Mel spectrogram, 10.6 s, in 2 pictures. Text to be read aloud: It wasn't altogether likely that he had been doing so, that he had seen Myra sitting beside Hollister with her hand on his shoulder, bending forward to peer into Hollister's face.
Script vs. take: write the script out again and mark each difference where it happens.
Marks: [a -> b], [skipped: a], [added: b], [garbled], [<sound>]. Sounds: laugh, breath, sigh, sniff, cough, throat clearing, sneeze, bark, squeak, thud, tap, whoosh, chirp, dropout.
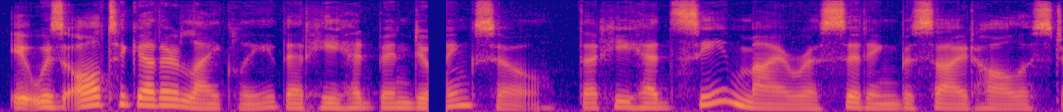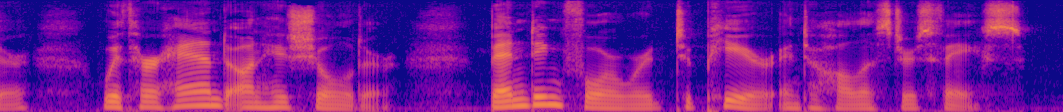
It [wasn't -> was] altogether likely that he had been doing [dropout] so, that he had seen Myra sitting beside Hollister with her hand on his shoulder, bending forward to peer into Hollister's face.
